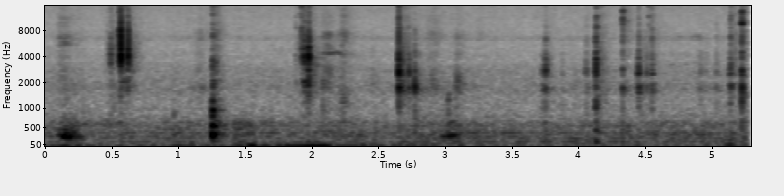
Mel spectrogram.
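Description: Near silence broken by faint, irregular light clicks of watchmaker's tools on the small parts of a Miyota 8215 movement during assembly, about eight or nine ticks spread over a few seconds.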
